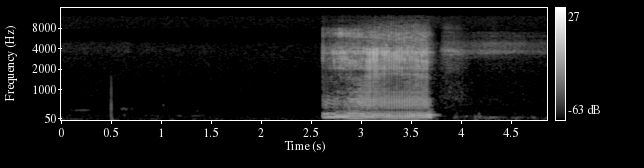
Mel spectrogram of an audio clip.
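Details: Bulldog snoring: one loud, rattling snore lasting about a second, then a quiet, wheezy exhale, typical of a flat-faced dog.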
